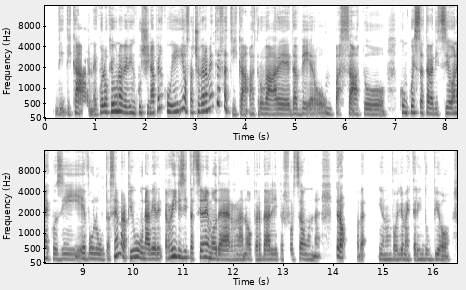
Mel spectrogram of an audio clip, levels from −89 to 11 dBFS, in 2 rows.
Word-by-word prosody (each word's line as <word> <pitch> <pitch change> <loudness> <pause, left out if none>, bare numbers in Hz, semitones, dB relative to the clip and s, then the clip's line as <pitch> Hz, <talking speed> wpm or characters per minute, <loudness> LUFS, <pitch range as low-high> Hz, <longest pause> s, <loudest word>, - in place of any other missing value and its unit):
di - - -14
di - - -12
carne, 150 +2 +2
quello 220 +4 +2
che 240 - +3
uno 250 0 +7
aveva 200 -4 +1
in 195 -2 -3
cucina, 195 -2 0
per 330 - -3
cui 245 - 0
io 330 -1 +2
faccio 225 +1 -2
veramente 360 - +2
fatica 160 - -2
a 160 0 -6
trovare 160 -1 +1
davvero 170 0 -4
un 170 -4 -9
passato 155 0 -2 0.2
con 210 -2 -4
questa 205 -2 +6
tradizione 185 +1 +2
così 160 0 -6
evoluta. 165 -2 -5
Sembra 310 +5 +3
più 215 +2 -1
una 180 -7 +5
veri 170 0 -1
rivisitazione 215 -1 +3
moderna, 155 -4 +1
no, 80 0 -5
per 150 +1 -5
dargli 155 +2 -1
per 155 +1 -15
forza 160 +1 -3
un 150 -5 -7 0.3
però, - - +5 0.2
vabbè, - - -5 0.2
io 155 - -11
non 150 0 -9
voglio 150 +1 -6
mettere 150 +1 -6
in 155 - -9
dubbio 155 0 -6
170 Hz, 165 wpm, -26 LUFS, 155-210 Hz, 0.3 s, uno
